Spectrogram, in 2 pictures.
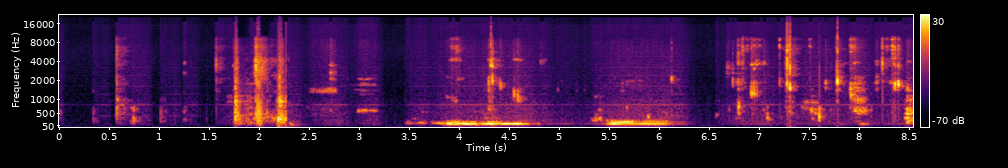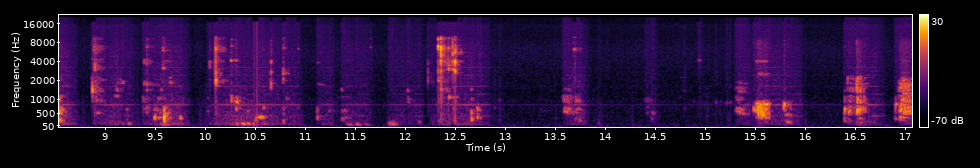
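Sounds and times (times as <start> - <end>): chewing and biting food: 12.3 - 12.8.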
